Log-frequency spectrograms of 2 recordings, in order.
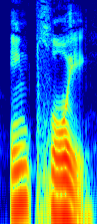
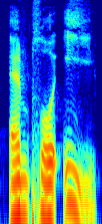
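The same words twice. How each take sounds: First: Employee slowly, stress on the second syllable ploy. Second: Employee mit Betonung auf der letzten Silbe ee; final-stress employee. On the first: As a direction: say employee with weight on ploy, first E as a short E. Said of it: "重音就放到第二个音节ploy，然后前面这个E发的就是E". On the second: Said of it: "重音放在最后一个音节E，然后这个词的首字母E呢，发的是A这个音". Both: Shown as a demonstration.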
